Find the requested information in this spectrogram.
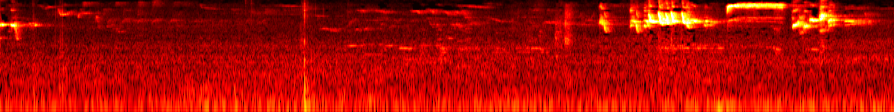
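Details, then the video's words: Birdsong recorded outdoors: a quiet stretch with an odd distant high note, then a sudden lively run of sharp high chirps and trilled twitters over faint low background rumble. "Vogelgezwitscher Originalton"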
